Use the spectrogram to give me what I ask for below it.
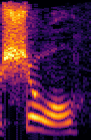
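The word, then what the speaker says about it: Sheol: their form shall be for shaw to continue or shale as some pronounce it.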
